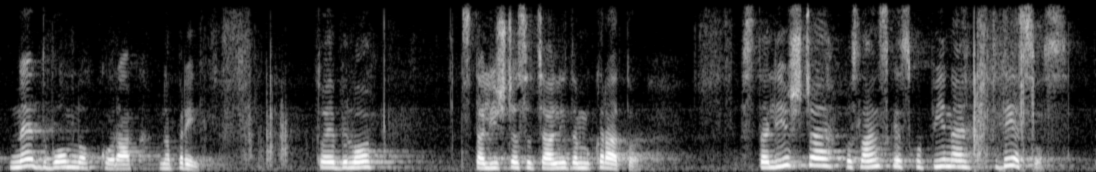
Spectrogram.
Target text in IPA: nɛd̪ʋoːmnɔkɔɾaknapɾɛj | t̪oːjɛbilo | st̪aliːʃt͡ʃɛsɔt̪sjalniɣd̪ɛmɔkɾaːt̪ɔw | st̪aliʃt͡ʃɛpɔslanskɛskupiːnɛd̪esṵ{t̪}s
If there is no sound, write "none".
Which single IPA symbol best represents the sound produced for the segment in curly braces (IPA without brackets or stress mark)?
none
